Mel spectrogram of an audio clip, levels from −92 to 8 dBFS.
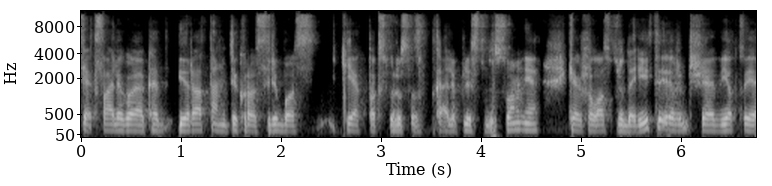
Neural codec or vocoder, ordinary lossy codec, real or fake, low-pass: codec, 44.1 kHz, 7.8 kbps, Pupu-Codec; Opus, 32 kbps; fake; 10.8 kHz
